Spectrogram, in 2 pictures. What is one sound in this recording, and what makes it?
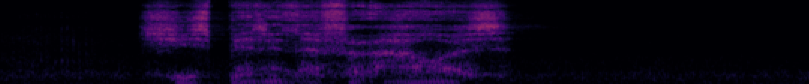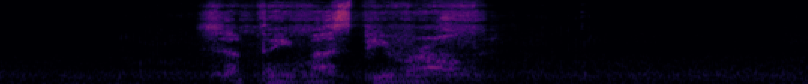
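A man speaks quietly and tensely.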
